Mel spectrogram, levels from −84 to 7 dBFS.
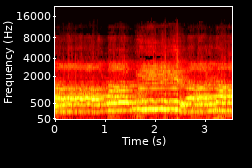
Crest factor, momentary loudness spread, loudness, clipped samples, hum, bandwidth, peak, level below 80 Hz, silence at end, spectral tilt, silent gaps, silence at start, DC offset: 12 dB; 2 LU; -15 LUFS; under 0.1%; none; 12 kHz; -4 dBFS; -46 dBFS; 0 s; -5 dB/octave; none; 0 s; under 0.1%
